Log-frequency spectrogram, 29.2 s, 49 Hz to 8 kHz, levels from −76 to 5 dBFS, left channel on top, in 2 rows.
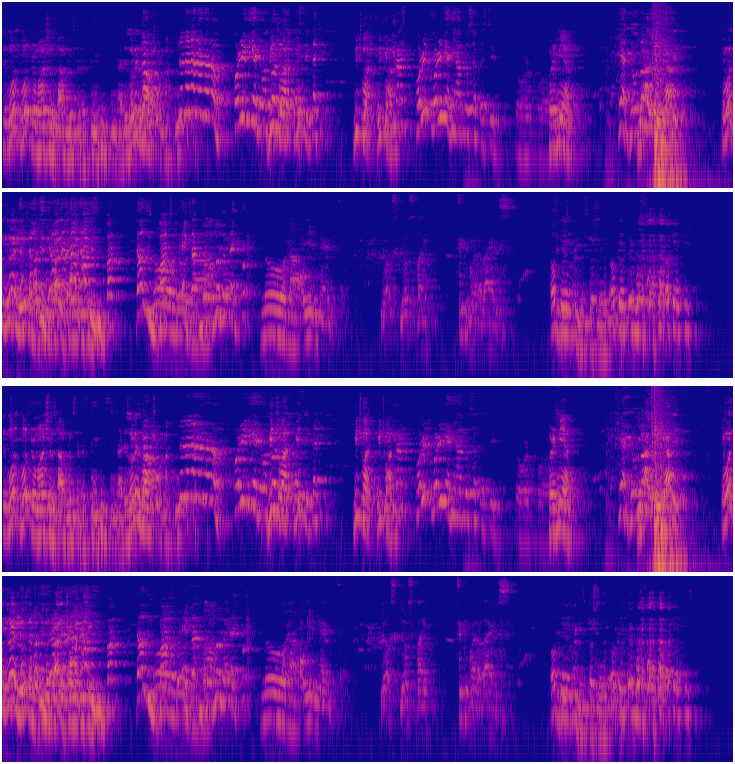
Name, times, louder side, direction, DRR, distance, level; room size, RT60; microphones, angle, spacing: voice 1, 0.0-3.5 5.3-6.0 7.0-7.9 10.9-11.4 12.7-13.5 14.4-16.5 21.9-22.2 23.5-23.6 26.0-27.9, right 2 dB, 40° right, 6 dB, 0.6 m, -34 dB
voice 2, 2.7-3.0 3.4-4.4 4.6-6.3 7.6-9.9 12.3-13.5 15.1-16.8 17.3-19.5 25.7-26.1, left 2 dB, 75° left, 3 dB, 1.0 m, -35 dB
sound 1, 9.3-9.4 10.2-11.2 12.1-14.4 14.7-14.8 16.4-16.5, equal, 85° right, 1.0 m, -35 dB
voice 3, 17.6-18.8 19.8-21.0 25.6-26.1 26.8-27.4 27.7-28.4, left 3 dB, 35° left, 3 dB, 0.3 m, -38 dB
voice 4, 18.6-19.3 20.2-21.4 22.2-23.1 23.7-24.8, right 2 dB, 70° right, 3 dB, 1.2 m, -45 dB
7.3 x 4.4 x 5.6 m, 1.0 s
head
